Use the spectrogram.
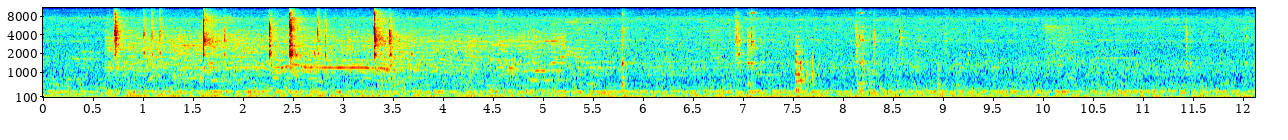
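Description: A torque wrench tightens pushrod rocker arms during a 1969 Chevelle engine build, giving scattered sharp metallic clicks and ticks over a steady low background hum.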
